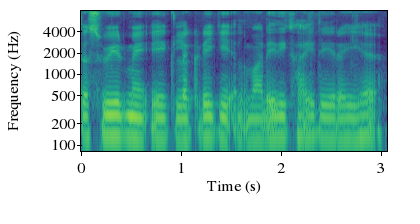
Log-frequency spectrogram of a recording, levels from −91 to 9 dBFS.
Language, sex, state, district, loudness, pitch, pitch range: Hindi, male, Manipur, Imphal West, -17 LUFS, 125 Hz, 120-125 Hz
